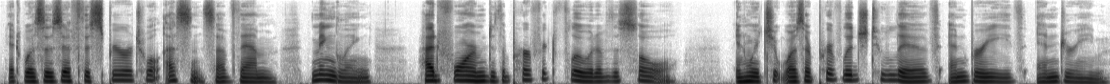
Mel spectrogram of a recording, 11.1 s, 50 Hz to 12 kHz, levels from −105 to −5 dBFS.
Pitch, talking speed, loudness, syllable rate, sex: 140 Hz, 160 wpm, -20 LUFS, 4.4 syllables/s, female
